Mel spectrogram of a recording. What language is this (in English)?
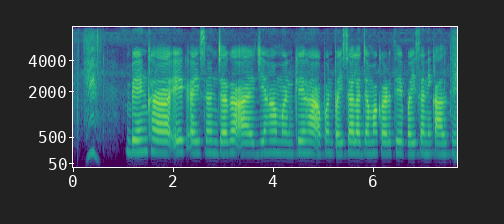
Chhattisgarhi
